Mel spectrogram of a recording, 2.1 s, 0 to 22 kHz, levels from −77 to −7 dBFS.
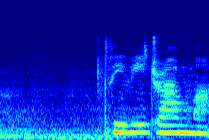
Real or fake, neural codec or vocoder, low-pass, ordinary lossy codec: fake; codec, 16 kHz, 0.8 kbps, ZipCodec; none; none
